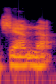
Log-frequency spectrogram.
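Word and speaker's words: jñāna: En sanskrit, c'est Jnana, il y a un J devant.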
